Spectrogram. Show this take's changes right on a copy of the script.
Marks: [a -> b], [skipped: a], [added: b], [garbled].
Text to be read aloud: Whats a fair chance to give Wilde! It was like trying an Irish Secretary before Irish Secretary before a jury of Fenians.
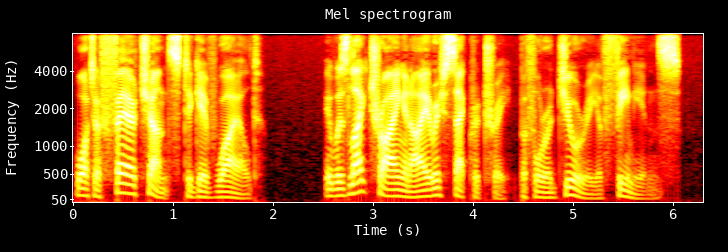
[Whats -> What] a fair chance to give Wilde! It was like trying an Irish Secretary before [skipped: Irish Secretary before] a jury of Fenians.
